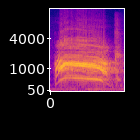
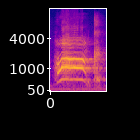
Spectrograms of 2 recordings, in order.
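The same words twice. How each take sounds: First: Long, loud blaring horn shout; yelled honk. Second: High, loud horn cry; scared honk. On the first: Dump truck barging down the road, yelled honk. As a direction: blare it out like a big truck horn. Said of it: "yelled the big dump truck". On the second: Stuck dump truck calling for help, scared honk. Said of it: "and he sounded scared". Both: A narrator's reading.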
